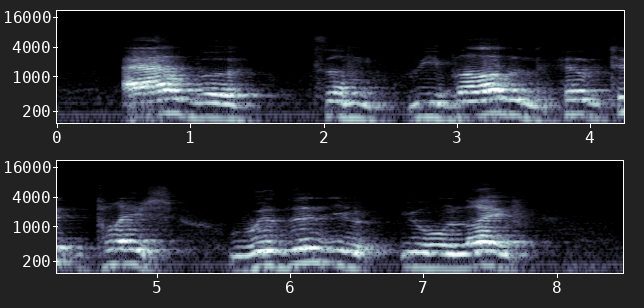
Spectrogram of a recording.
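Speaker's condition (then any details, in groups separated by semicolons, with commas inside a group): Cerebral palsy; from birth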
